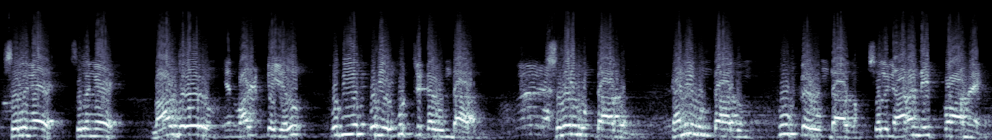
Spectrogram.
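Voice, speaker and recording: A man preaching a sermon to a gathering, repeating his phrases and urging the crowd to say them back loudly. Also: sits high, normal speed, low-quality recording. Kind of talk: sermon with call-and-response.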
